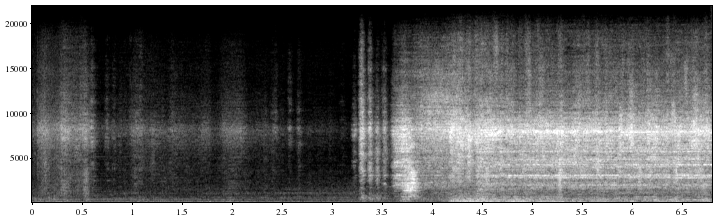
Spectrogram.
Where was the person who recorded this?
in a kitchen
